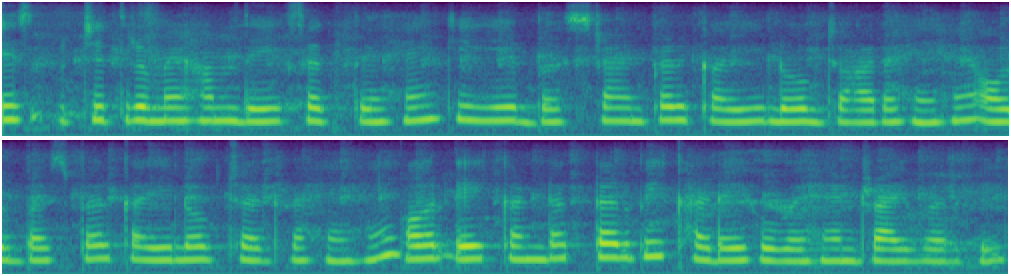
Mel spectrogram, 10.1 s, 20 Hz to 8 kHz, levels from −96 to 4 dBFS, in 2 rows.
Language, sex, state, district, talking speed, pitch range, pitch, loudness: Hindi, female, Bihar, Gaya, 200 wpm, 240-270 Hz, 255 Hz, -17 LUFS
